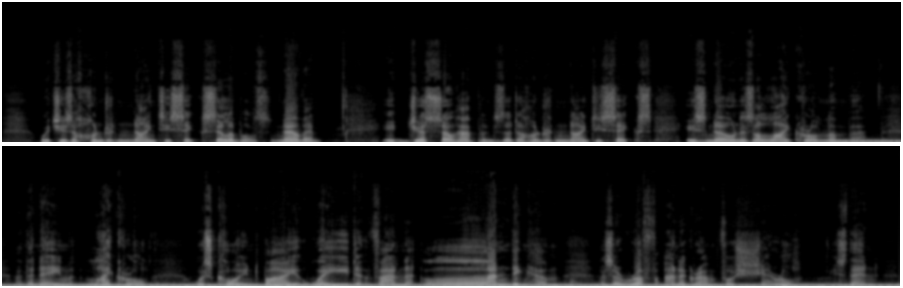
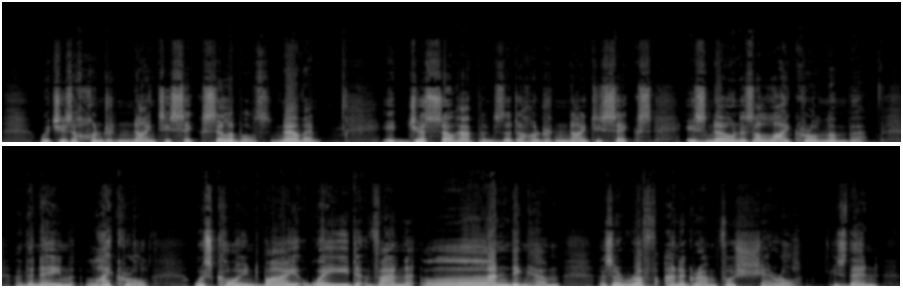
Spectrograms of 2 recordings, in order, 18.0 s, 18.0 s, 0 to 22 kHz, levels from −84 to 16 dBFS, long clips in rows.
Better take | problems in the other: second | low rumble; loud; from 8.5 s on; 5 dB below the speech

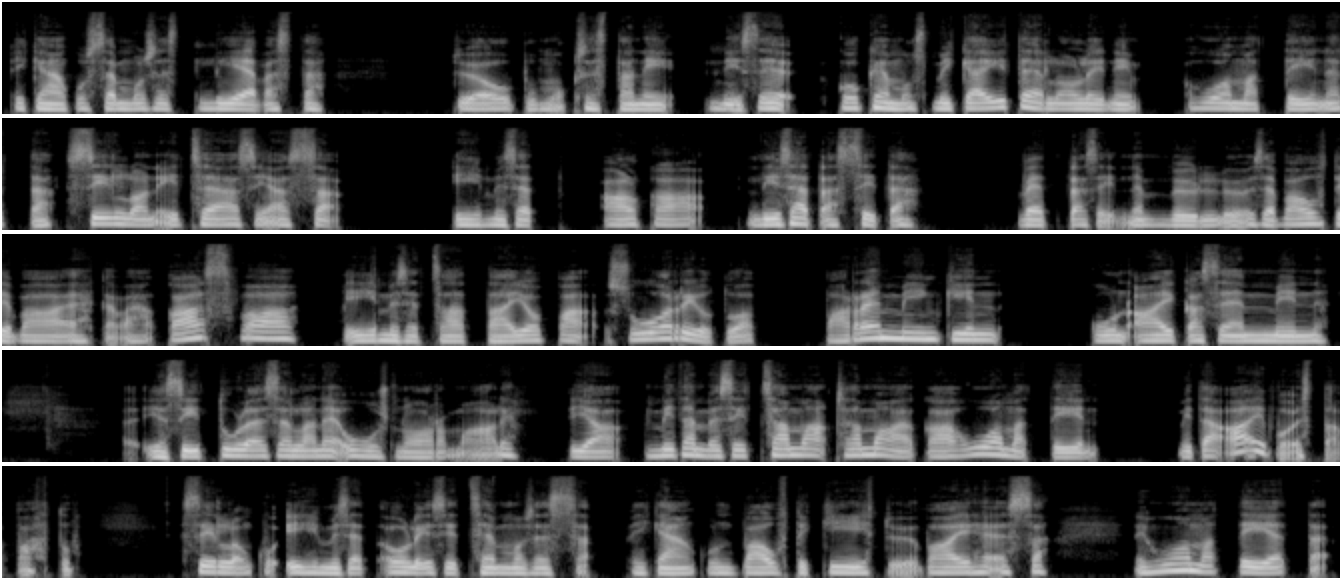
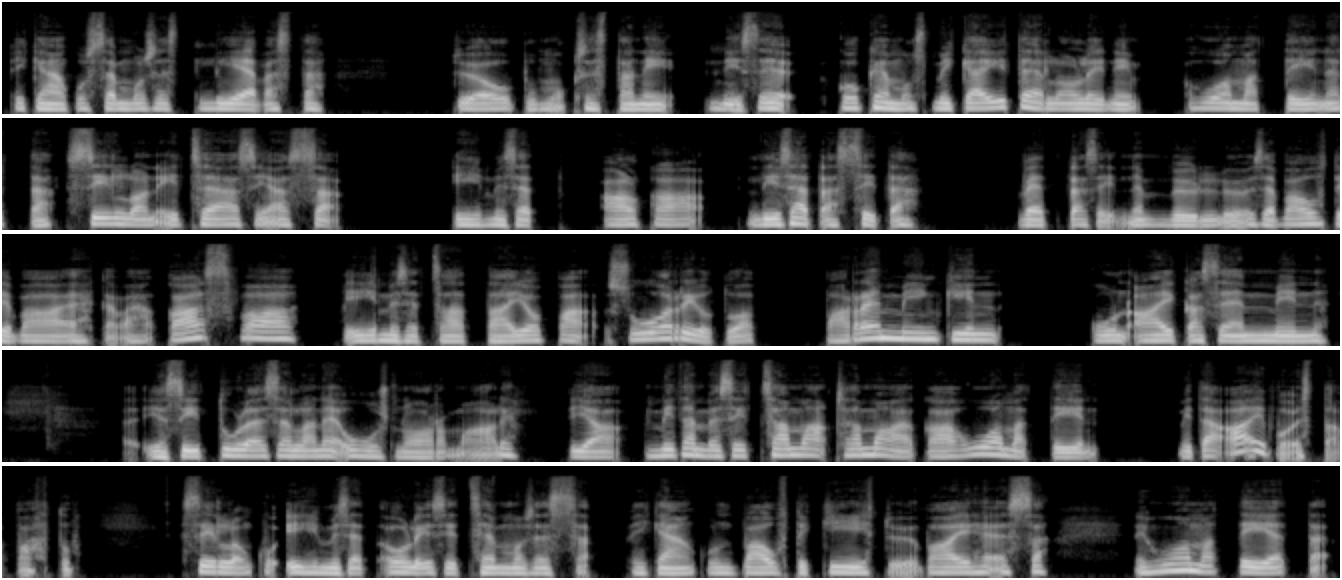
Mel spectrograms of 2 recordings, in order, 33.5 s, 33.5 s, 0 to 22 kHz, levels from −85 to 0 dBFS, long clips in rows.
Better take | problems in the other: neither | none

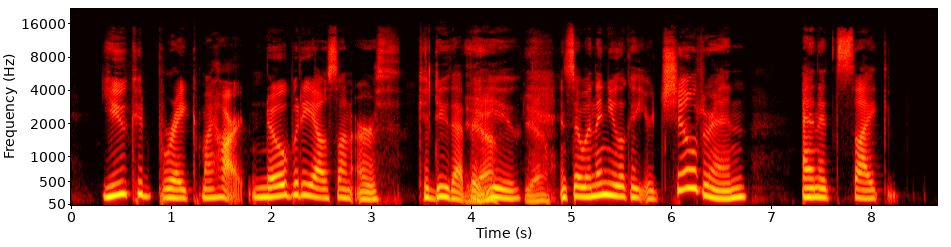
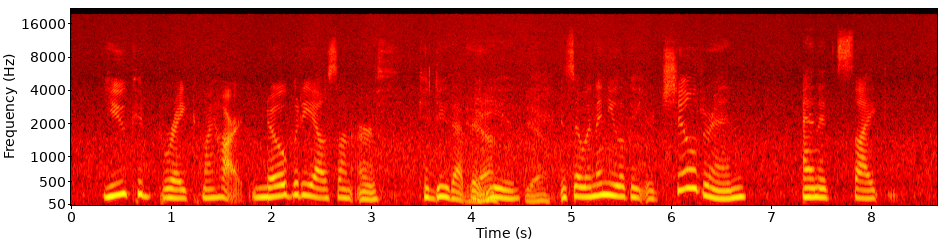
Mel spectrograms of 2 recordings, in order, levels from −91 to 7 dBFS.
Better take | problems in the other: first | hiss; noticeable; throughout; 15 dB below the speech

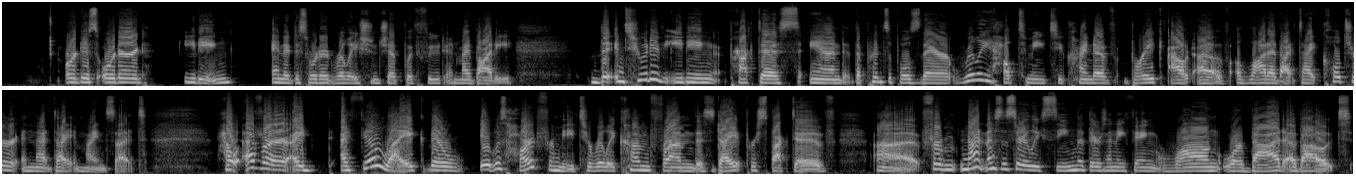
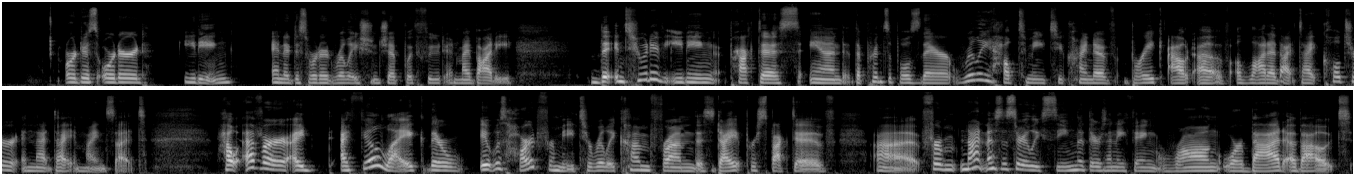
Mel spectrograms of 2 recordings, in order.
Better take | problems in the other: second | distortion; heavy; 8% of the sound clipped

